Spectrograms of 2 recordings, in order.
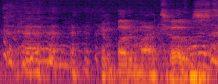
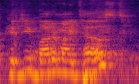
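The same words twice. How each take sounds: First: Very slow, drawn-out "toast" with a laugh; sexy tone. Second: Said in the usual way. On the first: Shown as a demonstration. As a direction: stretch it slow and suggestive. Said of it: "make it sound sexy by the tone of your voice". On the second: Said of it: "normal things you can say".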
